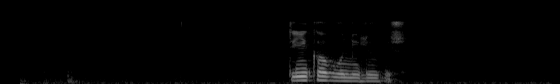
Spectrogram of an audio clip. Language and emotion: Russian, sad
